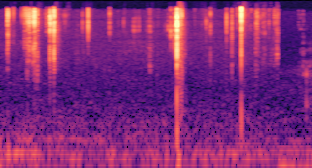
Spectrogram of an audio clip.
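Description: Scissors cutting strips of tape, several crisp snips and clicks spaced irregularly, close and quiet with no talking.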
